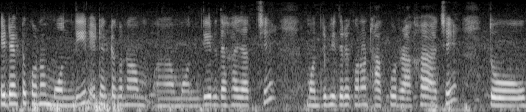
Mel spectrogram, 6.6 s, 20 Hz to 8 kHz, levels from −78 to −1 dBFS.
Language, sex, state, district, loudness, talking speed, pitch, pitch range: Bengali, female, Bihar, Katihar, -18 LUFS, 165 wpm, 215 Hz, 205-225 Hz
